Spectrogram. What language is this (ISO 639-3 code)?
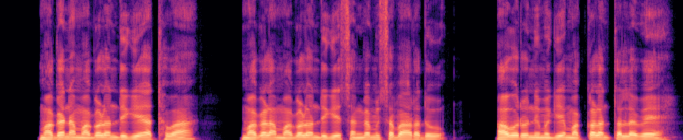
kan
